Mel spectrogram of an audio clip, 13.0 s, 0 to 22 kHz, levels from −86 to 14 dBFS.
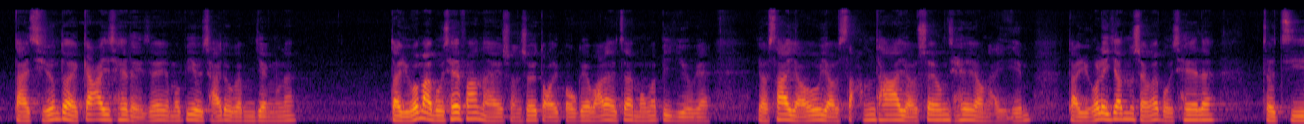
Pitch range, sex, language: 140-165 Hz, male, Chinese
